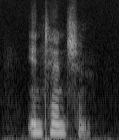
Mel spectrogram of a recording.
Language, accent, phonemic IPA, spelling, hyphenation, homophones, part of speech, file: English, US, /ɪnˈtɛnʃn̩/, intention, in‧ten‧tion, intension, noun / verb, En-us-intention.ogg
- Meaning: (noun) 1. A course of action that a person intends to follow 2. A goal or purpose 3. Tension; straining, stretching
